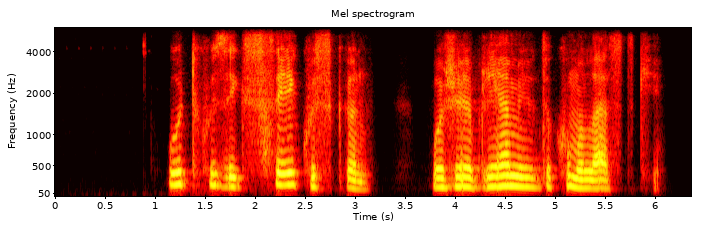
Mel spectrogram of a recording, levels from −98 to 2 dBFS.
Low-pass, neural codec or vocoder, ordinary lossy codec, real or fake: 5.4 kHz; codec, 16 kHz, 0.4 kbps, LongCat-Audio-Codec; Opus, 24 kbps; fake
